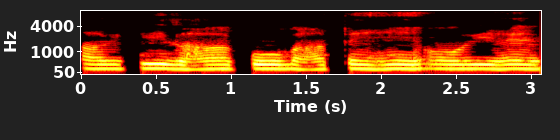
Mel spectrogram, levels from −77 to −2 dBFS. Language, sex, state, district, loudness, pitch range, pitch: Hindi, male, Uttar Pradesh, Muzaffarnagar, -13 LUFS, 160-170 Hz, 165 Hz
